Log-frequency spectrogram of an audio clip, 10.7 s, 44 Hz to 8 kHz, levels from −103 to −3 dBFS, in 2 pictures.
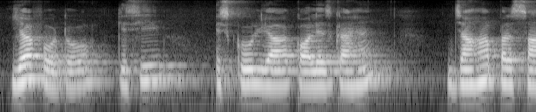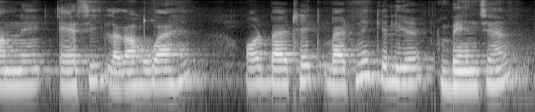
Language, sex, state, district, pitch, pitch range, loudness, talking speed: Hindi, male, Uttar Pradesh, Hamirpur, 165 Hz, 155-195 Hz, -21 LUFS, 125 wpm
